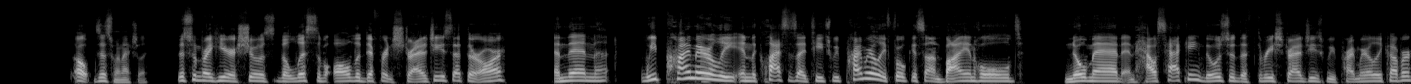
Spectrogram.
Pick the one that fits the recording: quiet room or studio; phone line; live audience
live audience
